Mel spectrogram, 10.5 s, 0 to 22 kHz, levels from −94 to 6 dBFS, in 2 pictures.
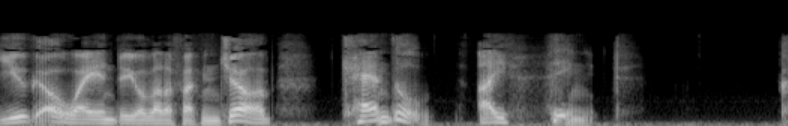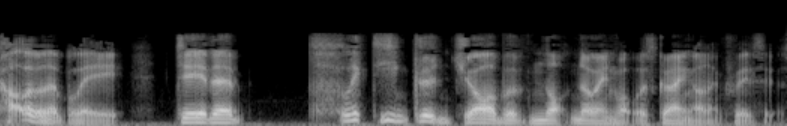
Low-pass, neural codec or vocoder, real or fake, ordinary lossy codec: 7.2 kHz; autoencoder, 22.05 kHz, a latent of 192 numbers a frame, VITS, trained on many speakers; fake; MP3, 32 kbps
